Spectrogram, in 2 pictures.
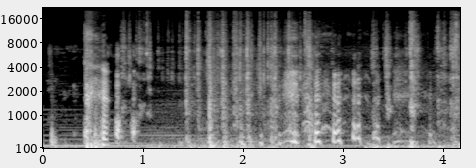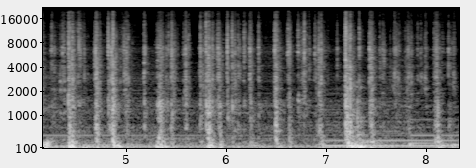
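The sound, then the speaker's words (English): Steady, rapid clacking of someone typing on a computer keyboard, with irregular bursts of keystrokes over a low background hum and no talking. “We'll still hear you type, right.”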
